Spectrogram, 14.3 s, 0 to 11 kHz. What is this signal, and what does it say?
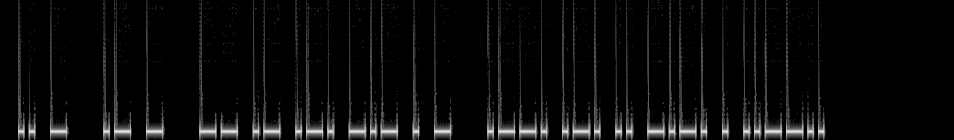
Morse code, heard as a keyed tone, about 16 wpm, 700 Hz. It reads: IT AT MARKET PRICE?
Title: Sentences from Top 1000 Words - Review Part 3 - 15wpm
